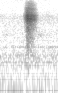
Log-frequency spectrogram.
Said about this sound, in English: Sniffles at the end.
